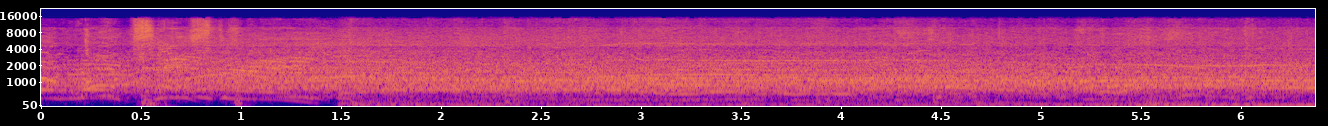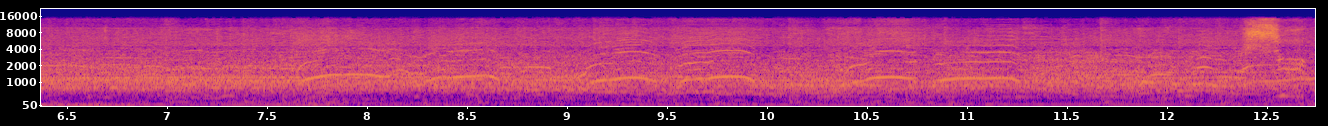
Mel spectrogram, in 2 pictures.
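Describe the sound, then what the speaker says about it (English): A crowd roars and cheers wildly at a ninja obstacle-course competition as a 16-year-old woman finishes stage two. The dense, continuous wall of noise runs the whole time beneath an excited commentator's voice. "And the crowd, look at this. They're going nuts."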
